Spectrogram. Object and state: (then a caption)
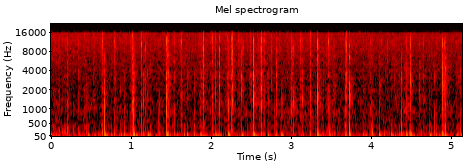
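Cardboard tissue box, tapped and scratched. A small, hollow, printed Cheeky Panda cardboard tissue box is tapped and scratched with fingernails. A dense run of quick, dry taps and scratchy crackles sounds low and hollow, with sharp clicks and almost no ring after each hit.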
